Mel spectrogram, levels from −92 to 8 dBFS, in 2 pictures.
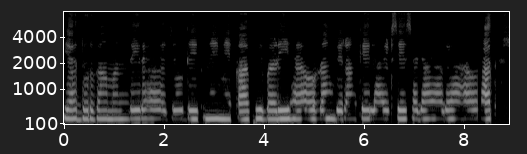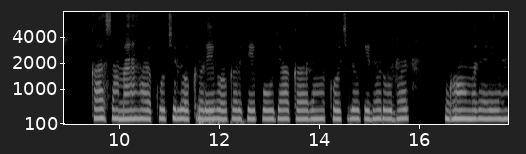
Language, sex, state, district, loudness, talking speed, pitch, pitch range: Hindi, female, Bihar, Purnia, -38 LUFS, 130 wpm, 225 Hz, 220-230 Hz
